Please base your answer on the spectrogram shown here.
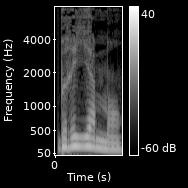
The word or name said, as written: brillamment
